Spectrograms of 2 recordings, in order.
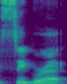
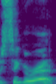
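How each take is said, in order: First: The middle unstressed vowel is left out. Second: The middle unstressed vowel is pronounced.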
